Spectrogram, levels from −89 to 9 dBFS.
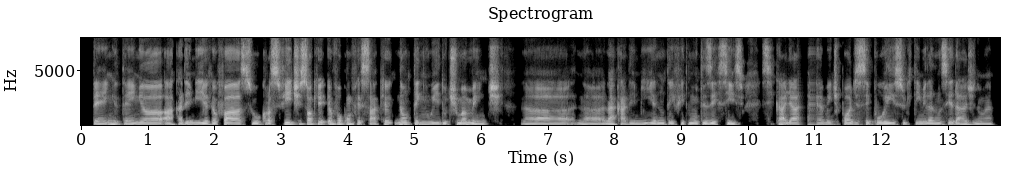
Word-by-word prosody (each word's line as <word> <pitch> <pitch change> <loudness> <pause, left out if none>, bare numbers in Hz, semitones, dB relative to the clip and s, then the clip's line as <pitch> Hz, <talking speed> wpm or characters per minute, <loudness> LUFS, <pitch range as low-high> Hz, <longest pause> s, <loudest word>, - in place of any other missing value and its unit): Tenho, 130 +10 0
tenho 125 +4 -1
a 135 -2 +2
academia 130 +2 +1
que 120 - -7
eu 125 - +1
faço, 135 -2 +3
o 120 - -2
crossfit 150 +7 +3
só 160 0 +5
que, 165 +1 0
eu - - +2
vou 160 0 +1
confessar 145 - +1
que 150 +7 -1
eu 145 - -2
não 145 +1 0
tenho 135 -2 -1
ido 135 -1 -1
ultimamente 125 -6 +1 0.3
na 100 -2 -3
na 100 -3 -3
na 110 0 +4
academia, 115 +3 -1
não 120 0 +1
tenho 125 0 -3
feito 130 0 -6
muito 125 0 -1
exercício, 120 -4 +1 0.3
se - - -5
calhar, 135 -2 0
realmente 130 0 -7
pode 135 -1 -1
ser 130 +1 +1
por 135 0 +1
isso 130 -1 +2
que - - -14
tem 130 - -4
me 130 0 -1
dado 120 -1 0
ansiedade, 120 -3 0
não 100 0 -2
é? 100 - -3
130 Hz, 185 wpm, -21 LUFS, 115-135 Hz, 0.3 s, só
